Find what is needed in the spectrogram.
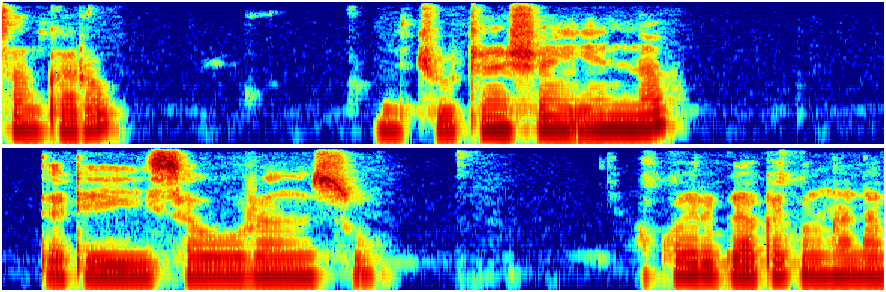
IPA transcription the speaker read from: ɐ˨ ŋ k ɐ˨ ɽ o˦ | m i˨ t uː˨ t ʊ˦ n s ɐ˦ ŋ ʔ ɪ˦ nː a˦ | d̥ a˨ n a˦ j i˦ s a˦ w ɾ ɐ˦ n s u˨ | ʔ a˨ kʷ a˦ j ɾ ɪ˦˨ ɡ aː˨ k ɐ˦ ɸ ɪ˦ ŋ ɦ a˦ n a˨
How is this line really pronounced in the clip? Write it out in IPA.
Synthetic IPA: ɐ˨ ŋ k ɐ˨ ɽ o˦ | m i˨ t͡ʃ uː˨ t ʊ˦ n ʃ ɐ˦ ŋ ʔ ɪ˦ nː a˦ | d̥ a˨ d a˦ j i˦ s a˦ w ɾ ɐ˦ n s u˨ | ʔ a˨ kʷ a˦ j ɾ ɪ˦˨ ɡ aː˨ k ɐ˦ ɸ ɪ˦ ŋ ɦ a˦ n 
